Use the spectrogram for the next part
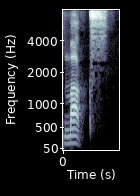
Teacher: for example the word mask mask may be realized as max the sound segment of the cluster sk at the end of the syllable are reversed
